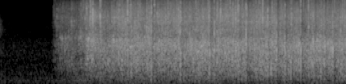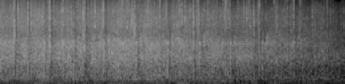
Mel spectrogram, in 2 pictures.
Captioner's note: applause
